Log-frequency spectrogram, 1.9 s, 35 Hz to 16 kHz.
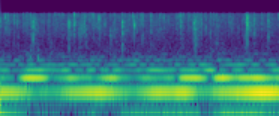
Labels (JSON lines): {"label": "biophony, midshipman", "recorder": "SoundTrap 500"}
